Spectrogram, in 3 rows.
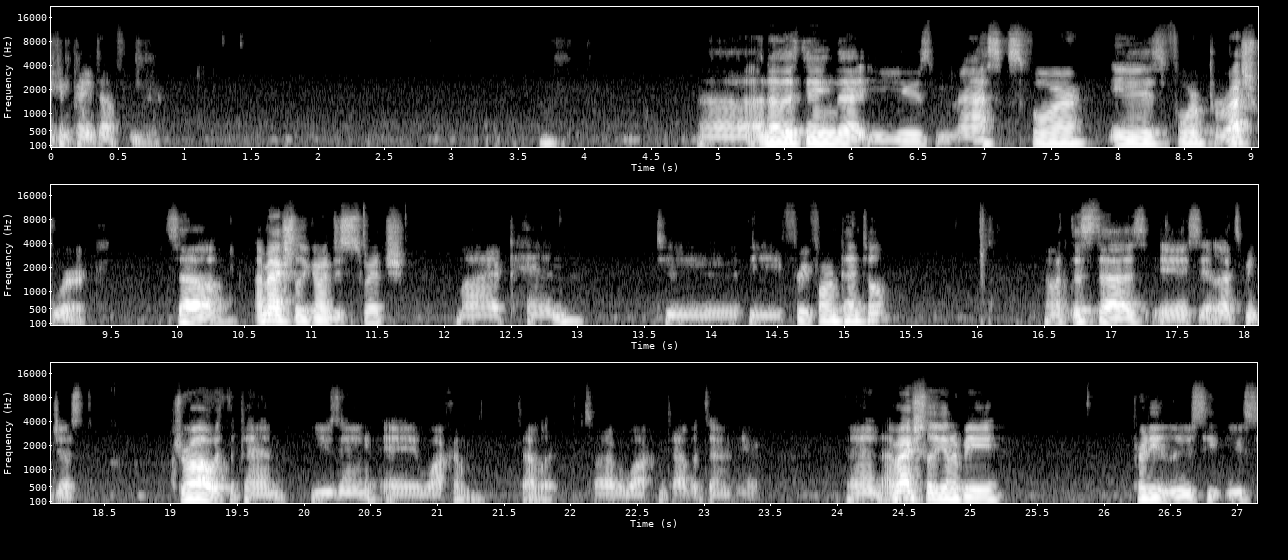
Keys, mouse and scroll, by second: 1.5 click, 2.8 a, 4.2 click, 9.4 p, 15.1-17.1 drag, 18.1-19.0 alt+scroll, 22.4 click, 25.5 click.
